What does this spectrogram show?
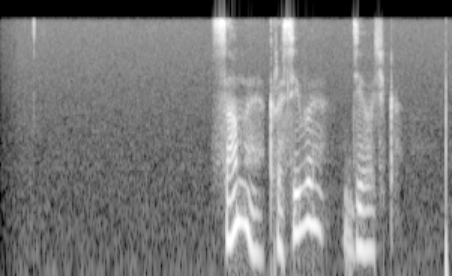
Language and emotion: Russian, positive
